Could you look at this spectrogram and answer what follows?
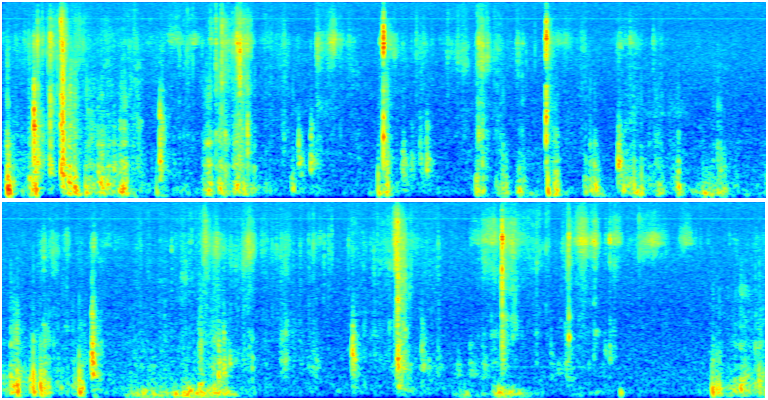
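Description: Plastic cling film being pulled from its box and stretched over stainless steel bowls, making irregular crinkling and crackling with a few low thuds as the bowls are handled.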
